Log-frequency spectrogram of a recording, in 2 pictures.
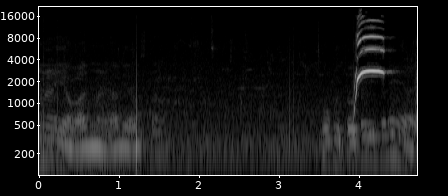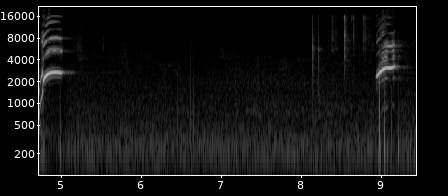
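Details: Three-year-old pet Alexandrine parakeet, happy and excited, imitating screams and whistles. Faint wavering low sounds at first, then two loud harmonic screams around four to five seconds and a final sharp rising shriek near nine seconds.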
